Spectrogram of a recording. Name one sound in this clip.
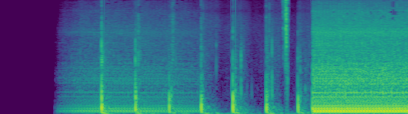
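Quick footsteps patter on a hard surface.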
